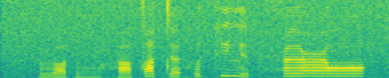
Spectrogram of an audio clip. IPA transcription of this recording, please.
ðˤ ø˩ ɗ ɔ̤˩ h ʊ˩ tˤ ʊ˥ t œ˩ h ʊ˥ kʲ ʊ˥ lʲ ɔ˩ p ħ œ˥ ʕ ɔ˥

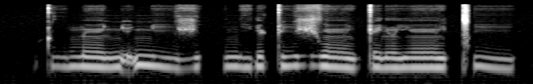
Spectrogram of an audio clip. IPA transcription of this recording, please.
ʈ ṳ m ẽː ɲ ḛ ɲ i ʒ | n i̤ ɾʲ e ʈ i ʒ z ẽː ʒ ʈ e ɾʲ õ j ẽː ʒ ǀ i

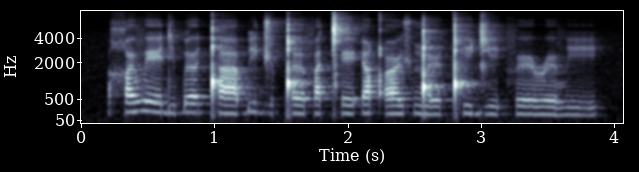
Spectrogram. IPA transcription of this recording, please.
χ ə v eː d i ɓ əː ǃʰ aː ɓ i d͡ʒ ø ǃ əː f a ǀʰ eː ʔ e qʼ øː ʃ ŋ͡ǃ øː ǃʰ i d͡ʑ iː ʔ f øː ɹ ø v iː

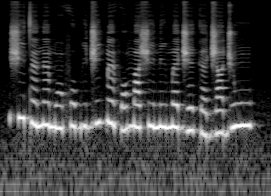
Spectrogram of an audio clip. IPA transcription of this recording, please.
ʃ i˦ t ɛ̃˧ n ɛ̃˧ b ɔ̃˨ f o˧ b i˧ d͡ʒ i˦ k͡p ɛ̃˦˨ f ɔ˨˦ m a˧ ʃ i˧ n i˧ m ɛ˦ d͡ʒ e˧ k ɛ˨ d͡ʒ a˧ d͡ʒ ũ˦

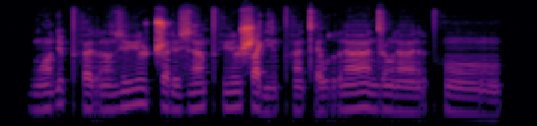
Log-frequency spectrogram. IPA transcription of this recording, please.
b õ ɗ y pʰ œ r õ z yː ʈ͡ʂ œ ɾ y z œ̃ pʰ yː ʂ ɑ ɡʲ œ̃ pʰ œ̃ tʼ ɛ w r œ̃ː d ɹ ũ ɾ œ̃ː r pʰ ũː

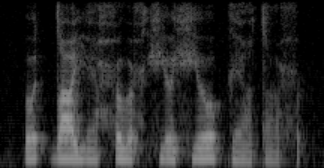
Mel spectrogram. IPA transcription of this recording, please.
o t dˤ ɛ j ɛ̤ ħ u ħ fʲ ɤ fʲ o k ɛ̤ tˤ ṳ ħ

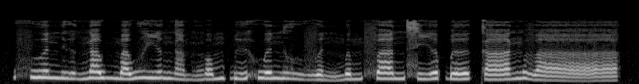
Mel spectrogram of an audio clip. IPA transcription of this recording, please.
f u˧ ə̯ n ɨ̤˨˩ ə̯ ŋ a˧ w m a˨˦ w ɣ i˧ ə̯ ŋ a̤˨˩ m ŋ ɔ˨˦ m ɓ ɨ˨˦ h w ə˧ n ɣ ṳ˨˩ v ə˧˩ n m ə˧ m f a˧ n s i˨˦ ə̯ ɓ əː˨˦ k aː˨˦ ŋ v aː˧˩˨

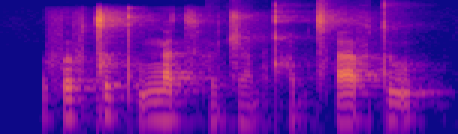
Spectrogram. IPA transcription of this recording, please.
f ə f ǀ ɨ kʷʼ ə ŋ a t͡sʰ ə̤ ʈ͡ʂ a̤ b qʰ ə̤ b t͡sʼ a f t u

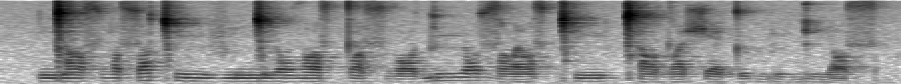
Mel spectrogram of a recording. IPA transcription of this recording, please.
ŋ͡ǀ ɐː sˤ v i sˤ ʊ ǀʰ yː v i ŋ͡ǀ yː ðˤ i sˤ t a sˤ ðˤ ʊ d yː zˤ iː sˤ ǀʰ yː ǀʰ ɐ dˤ ɛ ʃ ɛ t y b y ɡ i sˤ

